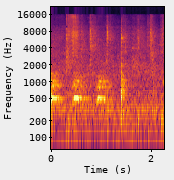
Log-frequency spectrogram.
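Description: A spoon stirring egg into flour and sugar in a stainless steel bowl, clicking against the metal, with three short high tones about half a second apart.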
